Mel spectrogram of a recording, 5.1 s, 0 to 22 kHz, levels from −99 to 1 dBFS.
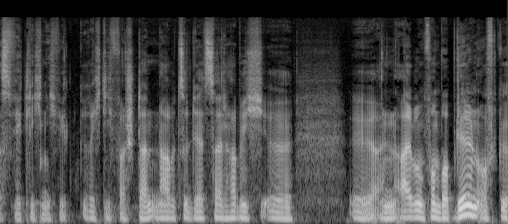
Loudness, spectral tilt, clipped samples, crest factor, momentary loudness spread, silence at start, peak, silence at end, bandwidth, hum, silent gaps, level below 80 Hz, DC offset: -25 LUFS; -5 dB/octave; under 0.1%; 18 dB; 15 LU; 0 s; -8 dBFS; 0 s; 16 kHz; none; none; -52 dBFS; under 0.1%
